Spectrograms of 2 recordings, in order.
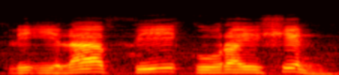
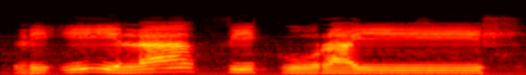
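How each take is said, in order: First: The last word ends with an -in syllable. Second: The last word ends on a bare consonant. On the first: This is the full written form. "Tulisannya adalah" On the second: The reader stops at this word. "Begitu cara bacanya"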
